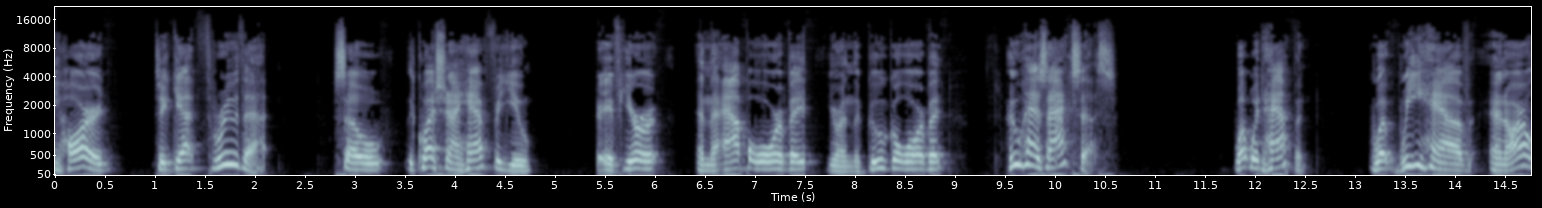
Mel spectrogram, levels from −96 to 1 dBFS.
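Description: A brief buzzy click at 7.47 s, just before "you're in the", and a single tick at 10.00 s, after "orbit who has", are repeated buffers. Audio arrived late, so one piece about 6 ms long (fitting a 256-sample buffer) replayed three times, then once, dropping roughly 20 ms and 5 ms.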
